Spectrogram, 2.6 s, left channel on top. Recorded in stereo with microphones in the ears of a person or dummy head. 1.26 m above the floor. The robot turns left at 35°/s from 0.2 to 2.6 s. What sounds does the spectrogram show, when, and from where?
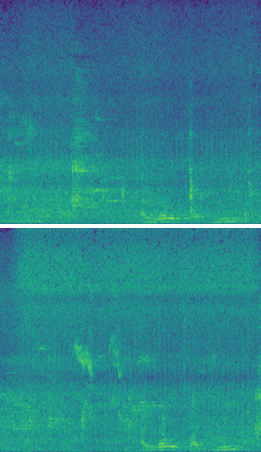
1.4 s a man speaking: 15° right, 0.7 m; by 2.5 s 55° right, 0.7 m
